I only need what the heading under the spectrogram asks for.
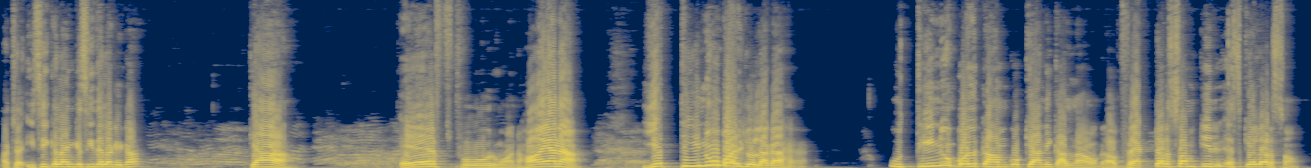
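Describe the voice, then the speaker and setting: High-voiced physics teacher. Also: male voice, very animated, measured pace, long pauses. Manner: keeps asking the class "yes or no?" and calling students "babu"; mixes English physics terms into Hindi. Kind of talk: classroom lecture.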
